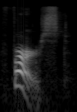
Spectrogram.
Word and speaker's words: first: First. First. 이런 식으로 first가 아니라 first. 첫 번째. 뭐 1층일 수도 있고 내 생일이 1월 1일일 수도 있잖아요. 그래서 first. 이런 식으로 ST로 끝날 때는 ST 발음을 줄여줘야 됩니다.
